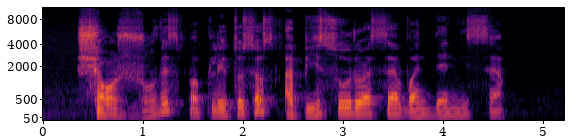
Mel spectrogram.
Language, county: Lithuanian, Kaunas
